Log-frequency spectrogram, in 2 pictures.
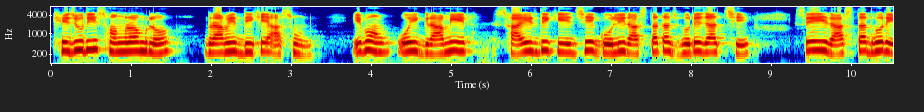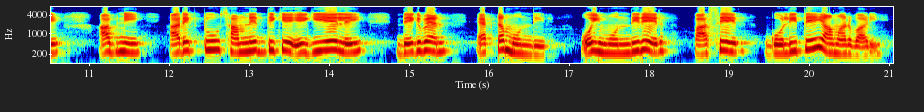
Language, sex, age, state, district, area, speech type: Bengali, female, 45-60, West Bengal, Purba Medinipur, rural, spontaneous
